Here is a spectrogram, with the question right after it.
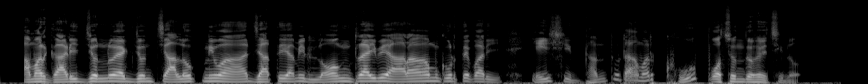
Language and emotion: Bengali, happy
